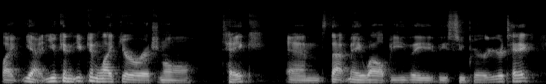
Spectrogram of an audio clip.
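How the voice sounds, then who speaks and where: A man streaming live, talking casually and giving his opinions in a halting way, circling back over his words. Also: on the low side. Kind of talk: casual opinionated rambling on a livestream.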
